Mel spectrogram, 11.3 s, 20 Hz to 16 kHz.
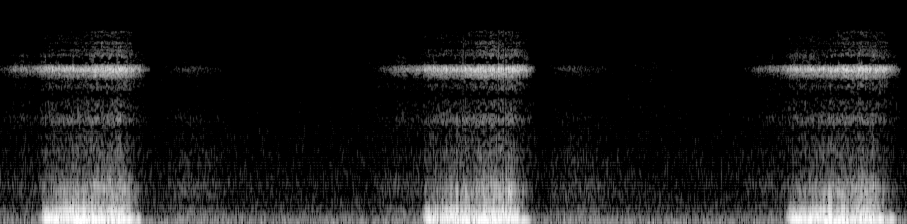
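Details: Middle-aged man snoring in sleep, recorded 15 Feb 2022: regular deep rattling snores every four to five seconds with quiet gaps.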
